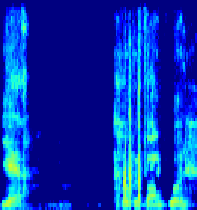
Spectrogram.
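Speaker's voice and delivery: breathy, whispered voice. Acting out a made-up movie teaser line: Nicolas Cage impression. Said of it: "And then Nicolas Cage is like".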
